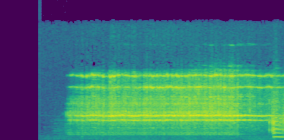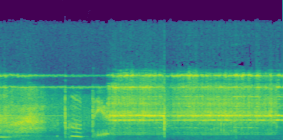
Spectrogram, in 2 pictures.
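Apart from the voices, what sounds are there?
telephone ringing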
